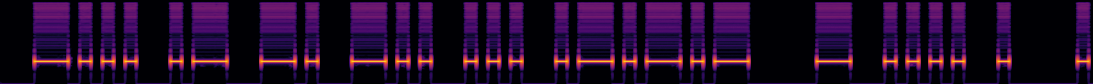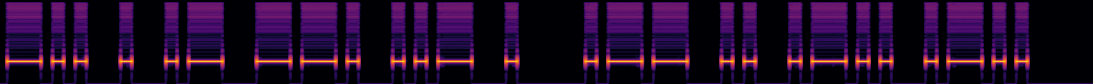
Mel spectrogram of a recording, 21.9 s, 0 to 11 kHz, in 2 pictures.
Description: Morse code, heard as a keyed tone, about 10 wpm, 800 Hz. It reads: BANDS. THE LEAGUE WILL
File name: ANGLAIS texte clair 3 vitesse 10 mots minute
